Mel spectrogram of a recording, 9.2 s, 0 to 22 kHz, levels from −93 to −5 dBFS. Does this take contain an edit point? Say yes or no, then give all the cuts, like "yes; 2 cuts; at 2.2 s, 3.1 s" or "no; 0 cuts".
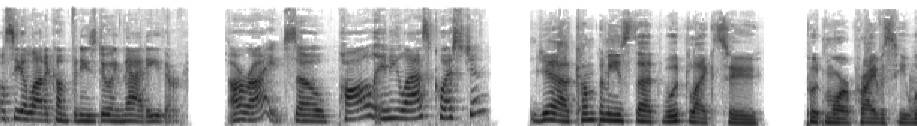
no; 0 cuts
